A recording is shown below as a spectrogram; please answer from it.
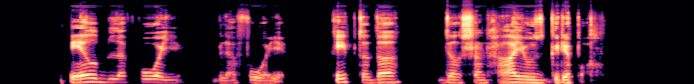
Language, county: Lithuanian, Vilnius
